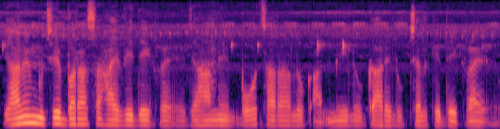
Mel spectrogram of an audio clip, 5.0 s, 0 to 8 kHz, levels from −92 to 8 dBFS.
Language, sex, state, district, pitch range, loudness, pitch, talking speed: Hindi, male, Arunachal Pradesh, Lower Dibang Valley, 105-115 Hz, -21 LUFS, 110 Hz, 275 wpm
